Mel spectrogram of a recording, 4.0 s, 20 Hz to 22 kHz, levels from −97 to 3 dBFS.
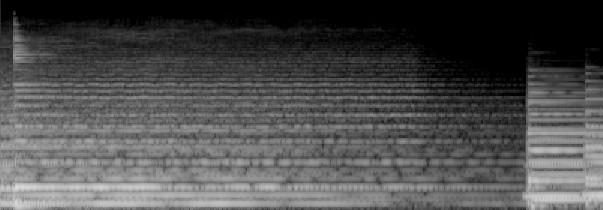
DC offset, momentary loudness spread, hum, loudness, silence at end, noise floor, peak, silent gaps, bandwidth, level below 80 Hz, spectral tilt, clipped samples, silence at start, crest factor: under 0.1%; 18 LU; none; -23 LUFS; 0 s; -46 dBFS; -4 dBFS; none; 12.5 kHz; -58 dBFS; -6.5 dB/octave; under 0.1%; 0 s; 18 dB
